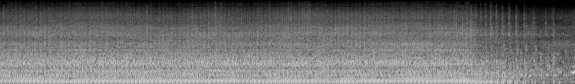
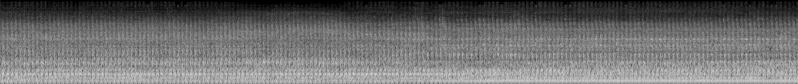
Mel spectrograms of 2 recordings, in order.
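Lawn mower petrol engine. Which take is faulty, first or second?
second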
